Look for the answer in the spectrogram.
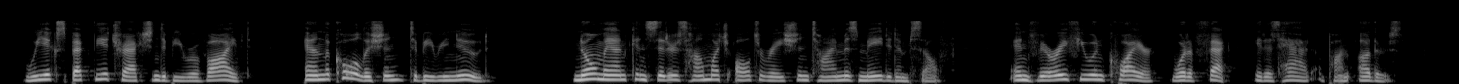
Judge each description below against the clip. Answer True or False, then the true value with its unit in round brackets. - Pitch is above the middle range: True (195 Hz)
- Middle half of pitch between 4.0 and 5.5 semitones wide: False (2.9 semitones)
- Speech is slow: True (130 wpm)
